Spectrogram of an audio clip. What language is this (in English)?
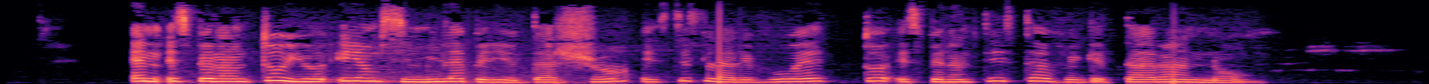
Esperanto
